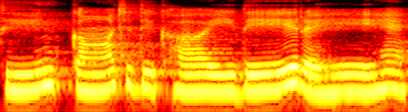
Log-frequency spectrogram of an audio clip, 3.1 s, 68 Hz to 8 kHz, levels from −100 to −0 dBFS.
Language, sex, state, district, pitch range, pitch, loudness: Hindi, female, Madhya Pradesh, Umaria, 165-190 Hz, 175 Hz, -16 LUFS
